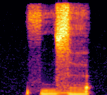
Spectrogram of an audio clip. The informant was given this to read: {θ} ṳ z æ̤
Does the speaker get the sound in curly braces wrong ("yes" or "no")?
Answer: no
